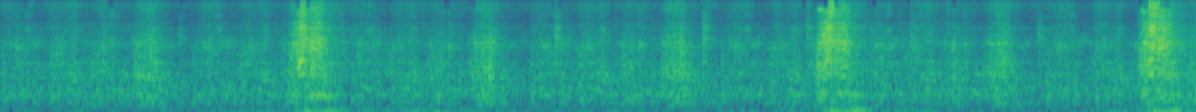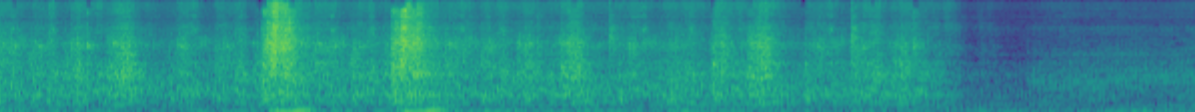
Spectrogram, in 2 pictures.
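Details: VW Beetle rat rod, first start after a long build: engine cranks with uneven coughs about once a second but never catches. It is not getting gas; owner wonders about the gas filter sitting on its side.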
